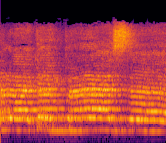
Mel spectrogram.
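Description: A young man singing unaccompanied, holding one long high note that sinks slightly in pitch near the end.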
